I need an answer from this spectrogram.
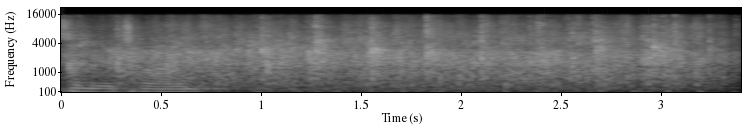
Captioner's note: audience applauds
